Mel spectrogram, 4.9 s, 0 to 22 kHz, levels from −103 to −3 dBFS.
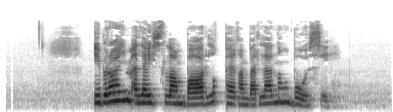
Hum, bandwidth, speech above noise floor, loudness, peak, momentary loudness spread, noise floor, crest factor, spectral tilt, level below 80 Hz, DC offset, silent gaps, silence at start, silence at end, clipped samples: none; 11.5 kHz; 44 dB; -21 LUFS; -4 dBFS; 16 LU; -65 dBFS; 18 dB; -4 dB/octave; -82 dBFS; under 0.1%; none; 1.2 s; 0.8 s; under 0.1%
